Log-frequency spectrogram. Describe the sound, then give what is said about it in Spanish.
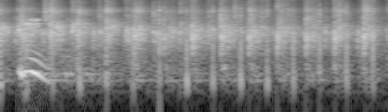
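Applause from an audience at an award ceremony honouring an astronomy association: a dense, steady stream of sharp claps, loud and continuous throughout, with no talk over it. “yo creo que se merecen un aplauso todos ellos.”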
